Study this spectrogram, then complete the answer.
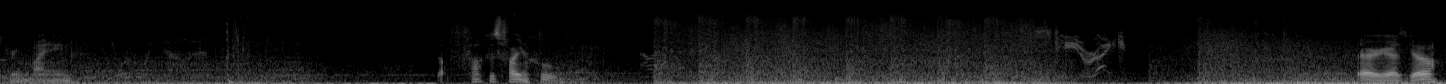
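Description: Explosions boom as asteroids burst apart.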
